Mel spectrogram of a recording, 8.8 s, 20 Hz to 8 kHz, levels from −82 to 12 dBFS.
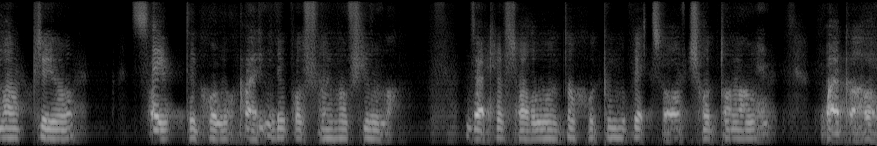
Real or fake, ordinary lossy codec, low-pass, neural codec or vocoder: fake; none; none; codec, 16 kHz, 0.5 kbps, FreqCodec, smaller model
